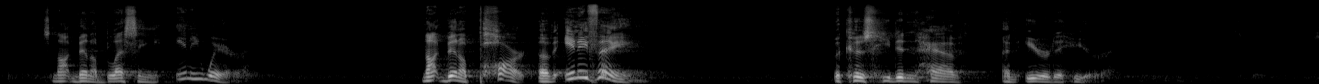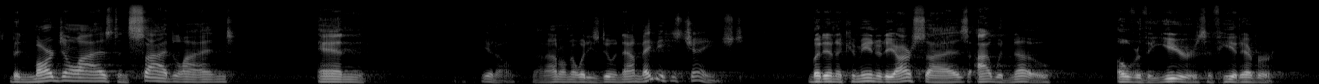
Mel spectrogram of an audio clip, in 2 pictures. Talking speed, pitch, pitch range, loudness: 125 wpm, 140 Hz, 120-170 Hz, -31 LUFS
